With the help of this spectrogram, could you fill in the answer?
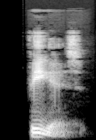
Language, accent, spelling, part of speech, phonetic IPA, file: Catalan, Valencia, figues, noun, [ˈfi.ɣes], LL-Q7026 (cat)-figues.wav
- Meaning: plural of figa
